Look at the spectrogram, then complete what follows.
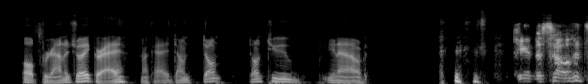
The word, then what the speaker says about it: Briahna Joy Gray: Well, my question was going to be how far to the left is Briahna Greyjoy? Well, Briahna Joy Gray.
